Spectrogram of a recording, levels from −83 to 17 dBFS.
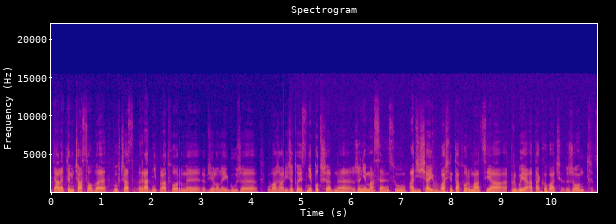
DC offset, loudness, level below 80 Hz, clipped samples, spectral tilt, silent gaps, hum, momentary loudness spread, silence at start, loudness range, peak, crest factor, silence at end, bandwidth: under 0.1%; -20 LUFS; -38 dBFS; under 0.1%; -6 dB/octave; none; none; 6 LU; 0 s; 3 LU; -2 dBFS; 18 dB; 0 s; 15.5 kHz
